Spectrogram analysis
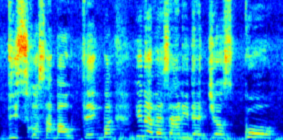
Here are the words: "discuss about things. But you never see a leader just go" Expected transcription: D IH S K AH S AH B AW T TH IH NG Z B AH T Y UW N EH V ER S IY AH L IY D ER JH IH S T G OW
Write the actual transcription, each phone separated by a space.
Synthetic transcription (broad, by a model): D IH S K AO S AH B AW T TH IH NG B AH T Y UW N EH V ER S AH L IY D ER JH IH S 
